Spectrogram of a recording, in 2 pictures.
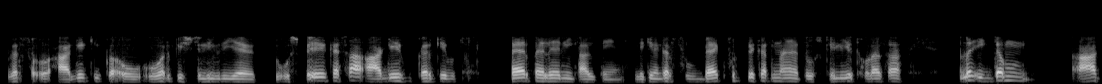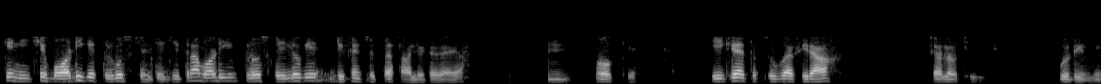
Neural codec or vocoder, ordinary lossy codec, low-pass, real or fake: codec, 16 kHz, 16 kbps, FunCodec, trained on Chinese and English, 50 frames a second; none; 3.6 kHz; fake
